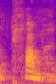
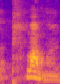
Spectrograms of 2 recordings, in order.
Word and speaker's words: plumber: what what does a plumber do what does a plumber do there's a silent letter in this word so what does a plumber do a plumber pipes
